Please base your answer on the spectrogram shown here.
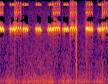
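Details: Cricket chirping for playback meant to keep rats away: short high pulsed chirps in uneven bursts separated by brief silent gaps, with a clean background and no other sounds.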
